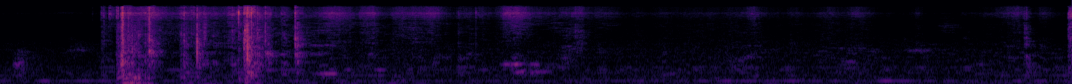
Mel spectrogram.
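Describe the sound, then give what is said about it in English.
Cards are pulled from a deck of angel cards: a couple of quick, papery snaps and rustles, then faint handling noise. Quiet overall. “I'm going to pull you another card,”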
